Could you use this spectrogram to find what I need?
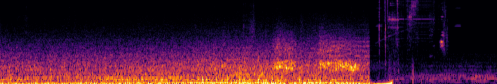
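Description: A car engine rumbles loudly as the car drives along.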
